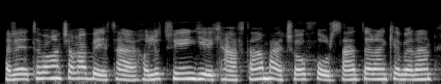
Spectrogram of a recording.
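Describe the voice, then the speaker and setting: A woman's voice: on the high side, steady tone, a little mellow. A woman co-hosting a live online class, reading comments and giving brief, agreeable replies. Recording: dull lo-fi audio, a bit off-mic.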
